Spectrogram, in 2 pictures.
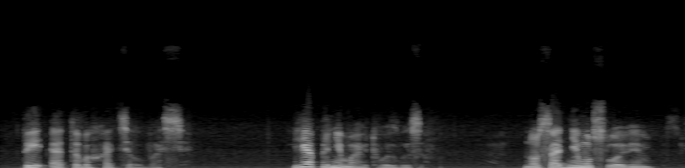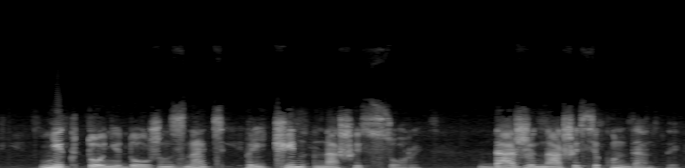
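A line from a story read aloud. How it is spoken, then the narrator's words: Calm, out of breath. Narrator (Russian): Еще переводя дыхание, Николай спокойно изрек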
